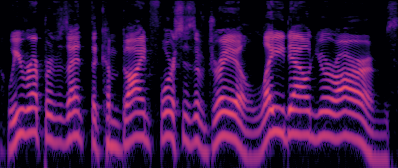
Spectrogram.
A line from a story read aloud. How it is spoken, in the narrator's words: And Connor shouts out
